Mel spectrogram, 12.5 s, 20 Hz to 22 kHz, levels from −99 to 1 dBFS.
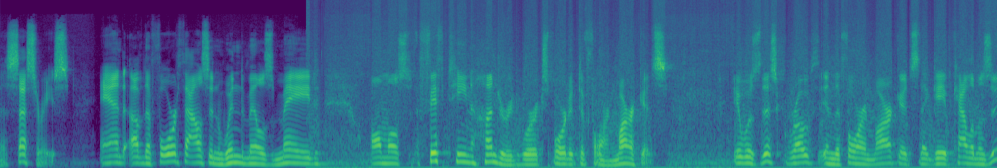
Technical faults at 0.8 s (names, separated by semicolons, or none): none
